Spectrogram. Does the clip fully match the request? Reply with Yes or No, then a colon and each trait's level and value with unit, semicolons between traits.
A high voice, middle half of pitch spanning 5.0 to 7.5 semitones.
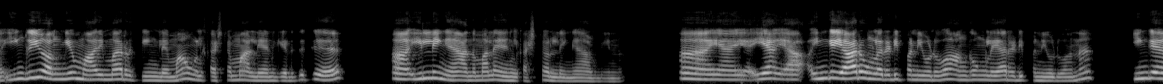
Yes: high, 205 Hz; average, 5.3 semitones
